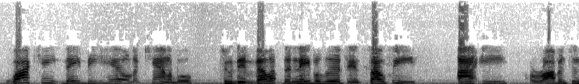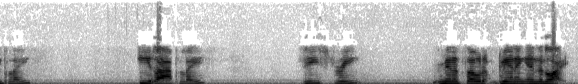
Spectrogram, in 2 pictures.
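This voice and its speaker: A man in his sixties from Washington, D.C., calling in to a radio talk show on an echoey speakerphone line, blunt and emphatic. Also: sits high. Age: 60s. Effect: echoey speakerphone over a phone line. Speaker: caller. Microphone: phone on speakerphone. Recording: echoey dull speakerphone call.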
